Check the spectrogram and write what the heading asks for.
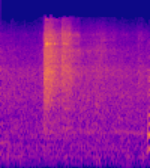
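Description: A metal shopping cart rattling as it is pushed across the pavement and onto a curb, with a brief louder rattle about half a second in.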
